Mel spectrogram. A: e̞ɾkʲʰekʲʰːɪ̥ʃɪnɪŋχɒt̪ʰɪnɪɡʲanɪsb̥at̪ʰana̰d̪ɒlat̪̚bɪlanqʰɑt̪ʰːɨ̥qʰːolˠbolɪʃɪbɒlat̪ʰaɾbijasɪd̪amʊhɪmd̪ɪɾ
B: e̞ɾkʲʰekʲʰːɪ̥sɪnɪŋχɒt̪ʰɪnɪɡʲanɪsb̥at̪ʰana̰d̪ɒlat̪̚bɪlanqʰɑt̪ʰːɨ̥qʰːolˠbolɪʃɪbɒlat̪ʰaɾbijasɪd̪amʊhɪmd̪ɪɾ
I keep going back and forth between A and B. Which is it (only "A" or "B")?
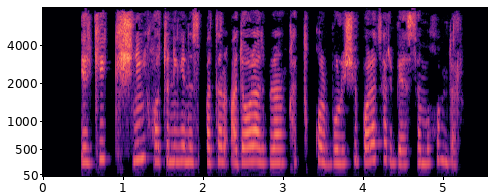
A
